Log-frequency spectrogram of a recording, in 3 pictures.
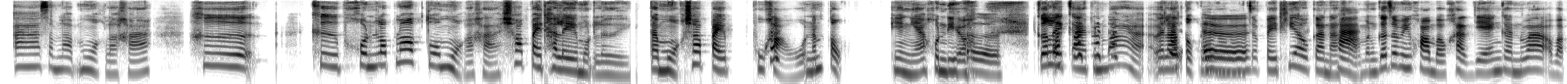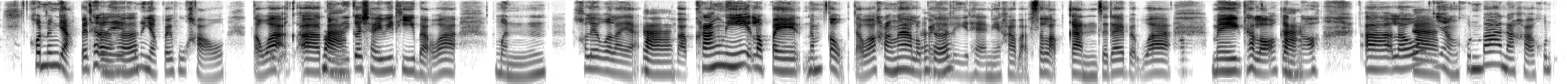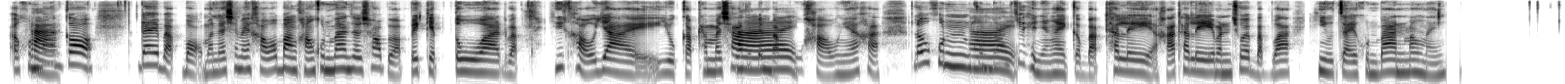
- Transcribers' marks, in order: other background noise; laughing while speaking: "คนเดียว"; laugh; laugh; tapping
- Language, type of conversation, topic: Thai, unstructured, ธรรมชาติส่งผลต่อชีวิตของมนุษย์อย่างไรบ้าง?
